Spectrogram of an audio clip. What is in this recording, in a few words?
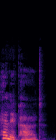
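"heft", British English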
